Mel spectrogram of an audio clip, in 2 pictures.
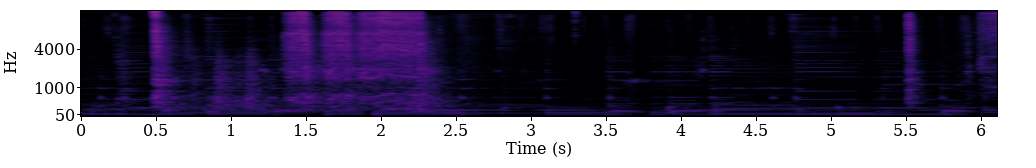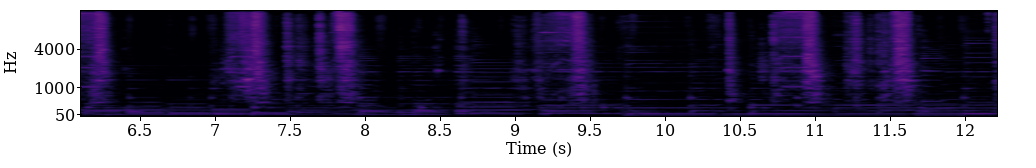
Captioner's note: drilling noise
